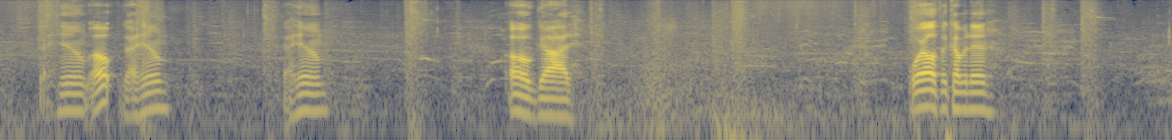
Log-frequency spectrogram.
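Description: A heavy crossbow fires with a sharp wooden thunk.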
